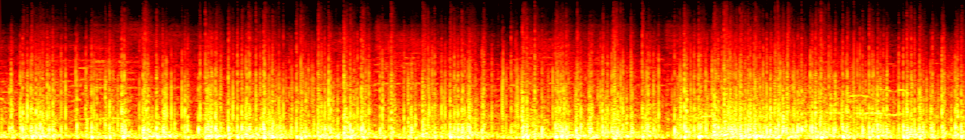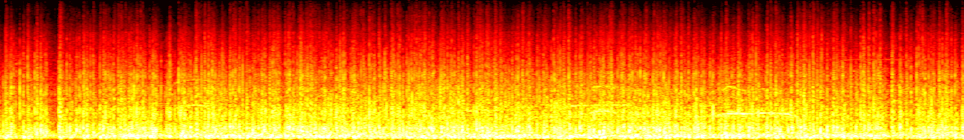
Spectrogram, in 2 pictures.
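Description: Aerial fireworks display: a dense, unbroken barrage of booming bursts and crackles, growing steadier and a little louder from about halfway through.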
